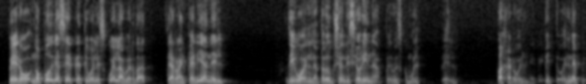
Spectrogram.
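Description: A fairly high-pitched man with a Mexican accent, dark and mellow in tone, fairly quick in pace, lively in intonation, with big swings in loudness and long, frequent pauses. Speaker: music podcast host. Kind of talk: casual chat; reading aloud.

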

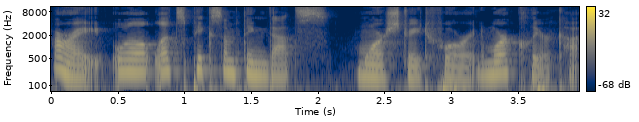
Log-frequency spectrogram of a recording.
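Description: In a very clean recording with a silent background, a woman talks at a fairly quick pace in a plain, everyday voice with ordinary pitch variation. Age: 30s. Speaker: podcast host. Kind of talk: personal monologue.

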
